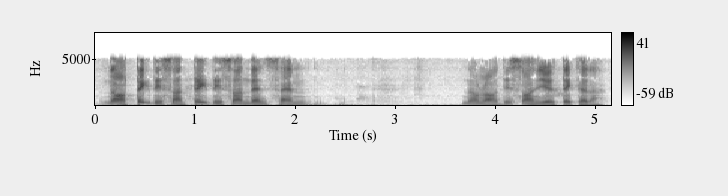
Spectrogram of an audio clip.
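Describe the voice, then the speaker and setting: A man's voice: medium pitch, expressive, measured pace. A man with a Malaysian or Singaporean accent teaching a class informally in colloquial slang English, with clipped phrases and tag particles. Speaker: Buddhist teacher. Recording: muffled, dull lo-fi audio.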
